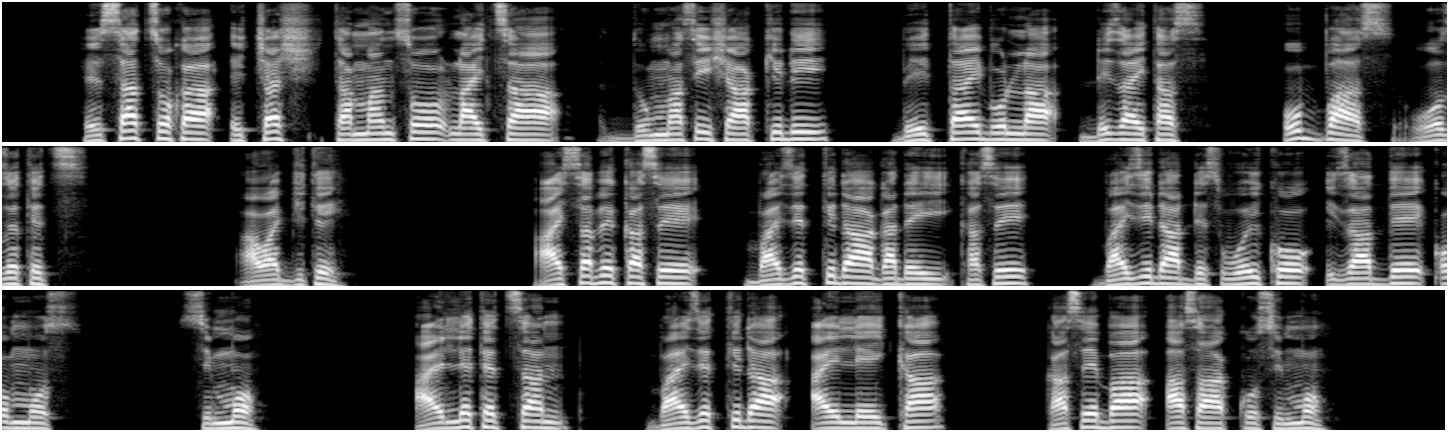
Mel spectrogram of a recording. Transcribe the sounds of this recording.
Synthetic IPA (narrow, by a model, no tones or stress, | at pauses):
hɛsːɐt͡sːɔkɐɪt͡ʃːɐʃt̪ɐmːɐnsɔlɐjt͡sːaː | d̪ʊmːɐsɪʃaːkːɪd̪ɪ | biːt̪ːɐjbɔlːɐd̪ɪzɐjt̪ɐs | ʊbːaːswɔzɛt̪ɛt͡s | ʔɐ̰wɐd͡ʒːɪt̪ɛ | hɐ̰jsːɐfɛkɐsɛ | bɐjzɛt̪ːɪd̪aɡɐd̪ɛjkɐsɛ | bɐjzɪd̪aːd̪ːɛswɔjkːɔɪzaːd̪ːɛkʼɔmːɔsː | ɪmːɔ | ʔɐjlːɛt̪ɛt͡sːɐn | bɐjzɛt̪ːɪd̪ɐɐjlːɛjkːɐ | kɐsɛbɐːsaːkːɔsɪmːɔ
